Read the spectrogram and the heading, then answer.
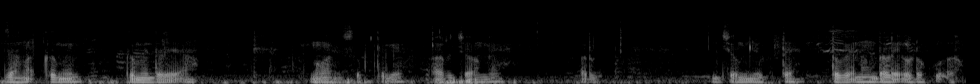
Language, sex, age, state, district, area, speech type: Santali, male, 45-60, Odisha, Mayurbhanj, rural, spontaneous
